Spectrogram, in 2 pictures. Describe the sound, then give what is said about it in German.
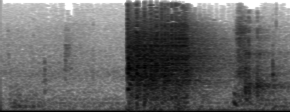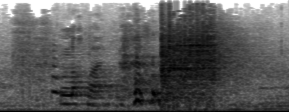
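Dice are rolled to decide who starts a game; they rattle and clatter across a hard surface in two quick, loud bursts, with a brief spoken word and some soft voices between the rolls. “Hier, dann würfen wir.”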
